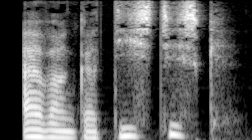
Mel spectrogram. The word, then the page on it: avantgardistisk: ɑvɑŋgɑˈdisdisg; avɑŋ-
